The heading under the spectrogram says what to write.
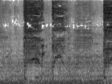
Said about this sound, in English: I got to cough again.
